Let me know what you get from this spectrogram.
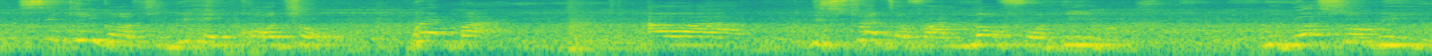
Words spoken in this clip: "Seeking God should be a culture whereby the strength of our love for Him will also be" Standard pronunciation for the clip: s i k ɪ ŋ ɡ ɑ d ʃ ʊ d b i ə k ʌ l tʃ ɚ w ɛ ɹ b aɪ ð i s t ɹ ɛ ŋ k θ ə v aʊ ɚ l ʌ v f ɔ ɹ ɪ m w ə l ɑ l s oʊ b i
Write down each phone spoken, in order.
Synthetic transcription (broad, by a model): s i k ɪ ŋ ɡ ɑ d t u b i ə k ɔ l tʃ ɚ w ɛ b aɪ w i s t ɹ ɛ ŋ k t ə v aʊ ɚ l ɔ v f ɔ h ɪ m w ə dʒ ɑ s oʊ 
